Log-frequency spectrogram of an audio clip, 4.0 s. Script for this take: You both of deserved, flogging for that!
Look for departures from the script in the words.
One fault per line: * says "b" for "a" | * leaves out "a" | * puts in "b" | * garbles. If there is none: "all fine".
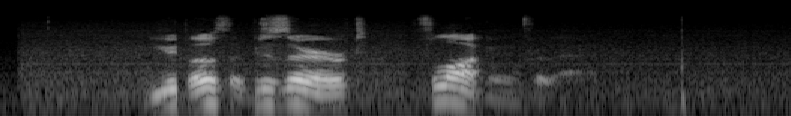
all fine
